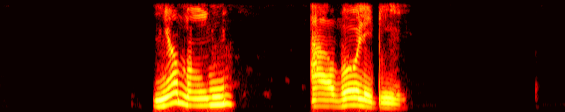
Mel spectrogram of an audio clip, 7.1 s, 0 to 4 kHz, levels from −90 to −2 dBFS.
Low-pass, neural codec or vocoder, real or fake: 3.6 kHz; none; real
